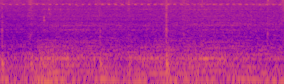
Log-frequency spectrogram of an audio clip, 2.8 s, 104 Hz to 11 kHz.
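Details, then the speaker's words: 2005 Mazda6 2.3, previously no-crank no-start junkyard car, briefly run to check engine codes: low, smooth, even idle rumble with no misses, knocks or ticks; normal idle. "I think you guys can see everything sounds good"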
